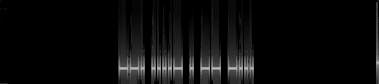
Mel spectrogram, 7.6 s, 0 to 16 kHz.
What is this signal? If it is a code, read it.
Morse code, heard as a keyed tone, about 23 wpm, 700 Hz. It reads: G4EMB
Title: DXCC-100 Call Signs - 5 Characters - 22wpm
